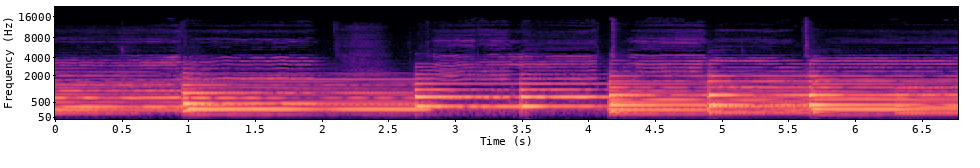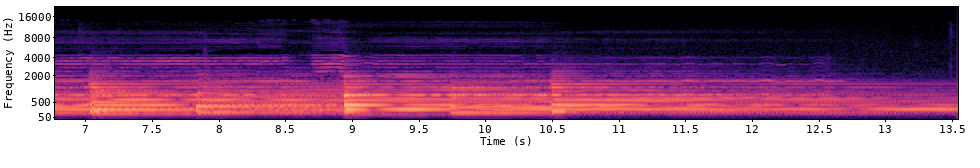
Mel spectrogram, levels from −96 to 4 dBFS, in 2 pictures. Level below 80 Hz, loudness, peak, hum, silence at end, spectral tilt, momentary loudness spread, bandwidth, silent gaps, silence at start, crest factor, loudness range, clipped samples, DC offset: -78 dBFS; -21 LUFS; -2 dBFS; none; 0 s; -8 dB/octave; 12 LU; 8 kHz; none; 0 s; 20 dB; 5 LU; under 0.1%; under 0.1%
